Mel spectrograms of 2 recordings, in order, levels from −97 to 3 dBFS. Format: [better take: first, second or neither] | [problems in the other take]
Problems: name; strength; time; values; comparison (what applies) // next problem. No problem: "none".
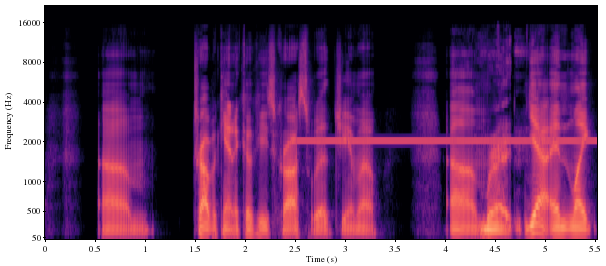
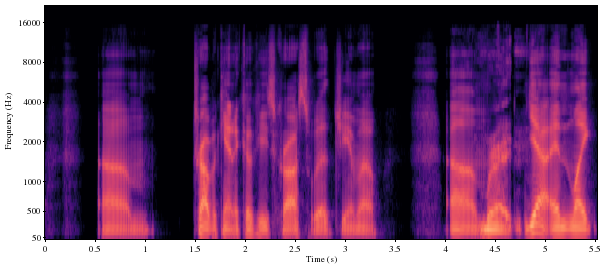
second | high-pitched whine; noticeable; from 2.5 s on; 2 kHz, 10 dB below the speech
